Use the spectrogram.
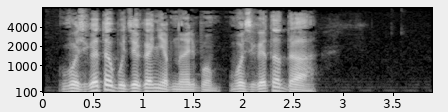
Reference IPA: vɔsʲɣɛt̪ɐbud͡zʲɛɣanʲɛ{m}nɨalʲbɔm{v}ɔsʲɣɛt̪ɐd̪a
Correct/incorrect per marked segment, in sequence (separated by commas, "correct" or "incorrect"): incorrect, correct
